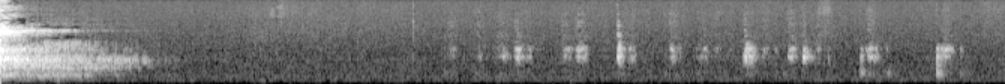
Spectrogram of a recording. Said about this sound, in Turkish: Şimdi size bu hikayeyi anlatabilmek için yani olanları anlatabilmek için biraz not alıyorum.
